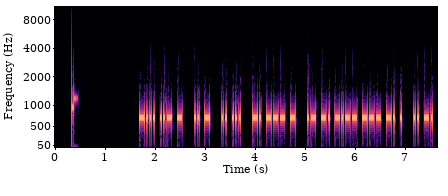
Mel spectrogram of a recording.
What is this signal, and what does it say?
Morse code, heard as a keyed tone, about 36 wpm, 700 Hz. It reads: BUT IT IS NOT ANYONE IN
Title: Sentences from Top 1000 Words - Review Part 4 - 35wpm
